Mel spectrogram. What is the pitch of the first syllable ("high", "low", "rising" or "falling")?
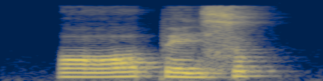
rising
